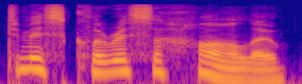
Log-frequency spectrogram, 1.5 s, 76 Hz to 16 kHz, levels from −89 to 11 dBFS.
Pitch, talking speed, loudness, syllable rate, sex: 145 Hz, 160 wpm, -15 LUFS, 5.7 syllables/s, male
